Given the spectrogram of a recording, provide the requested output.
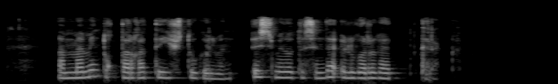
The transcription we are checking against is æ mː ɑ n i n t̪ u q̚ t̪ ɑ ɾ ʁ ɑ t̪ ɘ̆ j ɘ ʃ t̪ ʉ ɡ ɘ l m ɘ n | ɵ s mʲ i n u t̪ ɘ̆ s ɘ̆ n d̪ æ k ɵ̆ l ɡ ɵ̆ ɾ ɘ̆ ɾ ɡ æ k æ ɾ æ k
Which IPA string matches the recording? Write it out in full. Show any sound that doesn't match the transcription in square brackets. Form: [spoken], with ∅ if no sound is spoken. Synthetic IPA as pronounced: æ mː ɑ [m] i n t̪ u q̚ t̪ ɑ ɾ ʁ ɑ t̪ ɘ̆ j ɘ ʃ t̪ ʉ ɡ ɘ l m ɘ n | ɵ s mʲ i n u t̪ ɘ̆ s ɘ̆ n d̪ æ [ʔ] ɵ̆ l ɡ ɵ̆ ɾ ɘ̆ ɾ ɡ æ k æ ɾ æ k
